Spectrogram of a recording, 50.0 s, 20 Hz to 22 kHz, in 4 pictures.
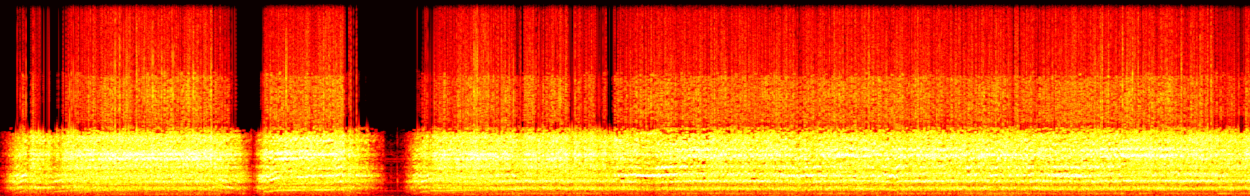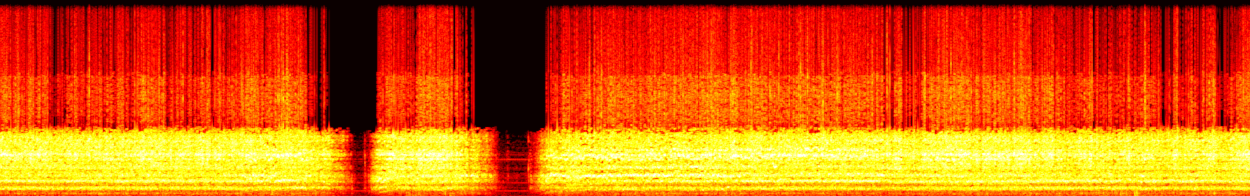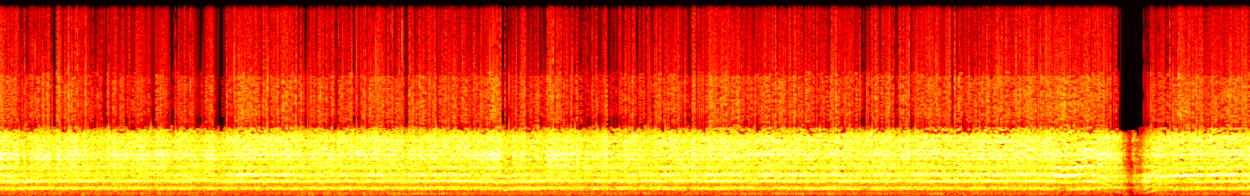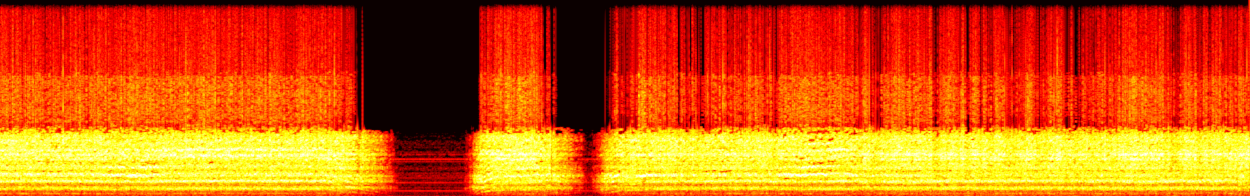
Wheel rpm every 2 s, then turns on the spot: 110, 120, 170, 220, 220, 230, 230, 210, 100, 190, 230, 220, 230, 230, 230, 230, 230, 230, 170, 230, 130, 90, 210, 220, 220.
none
